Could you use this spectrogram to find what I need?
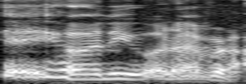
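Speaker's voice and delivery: very high, chirpy, bright, breezy voice. Explaining how they match each person's way of talking, speaker imitates Kathy. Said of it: "Kathy talking to me like".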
